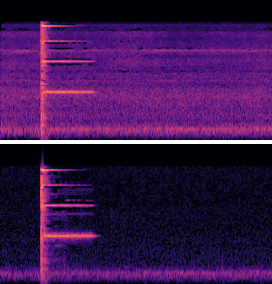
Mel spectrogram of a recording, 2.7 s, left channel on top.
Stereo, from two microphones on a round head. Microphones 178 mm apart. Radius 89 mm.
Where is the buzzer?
50° right (ahead or behind), 1.3 m.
